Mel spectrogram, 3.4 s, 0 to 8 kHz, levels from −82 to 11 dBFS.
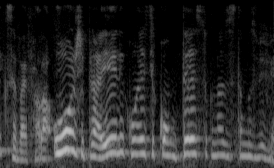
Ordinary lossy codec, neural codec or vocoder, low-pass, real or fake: Opus, 64 kbps; none; 7.2 kHz; real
